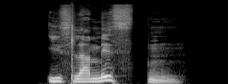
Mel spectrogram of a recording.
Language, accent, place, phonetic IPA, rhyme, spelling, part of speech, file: German, Germany, Berlin, [ɪslaˈmɪstn̩], -ɪstn̩, Islamisten, noun, De-Islamisten.ogg
- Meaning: inflection of Islamist: 1. genitive/dative/accusative singular 2. nominative/genitive/dative/accusative plural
